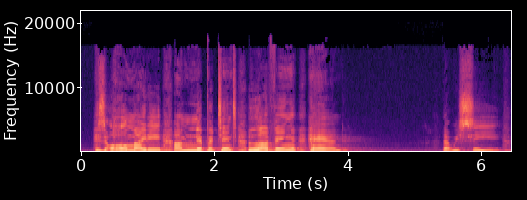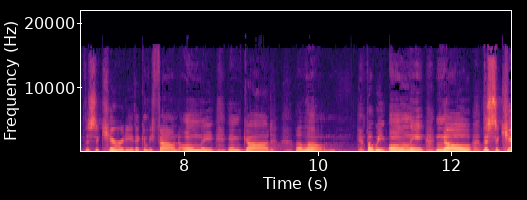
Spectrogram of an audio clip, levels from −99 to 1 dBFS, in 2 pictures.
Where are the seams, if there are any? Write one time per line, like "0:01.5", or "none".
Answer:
none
